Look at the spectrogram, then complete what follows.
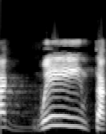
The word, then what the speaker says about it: aguenta: coração não ele fala Aguenta Coração então aqui ó eu pronunciei o u já então aqui não tem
